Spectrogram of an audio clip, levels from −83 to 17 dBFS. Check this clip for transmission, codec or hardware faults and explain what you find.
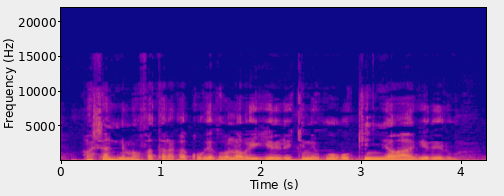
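HE-AAC compression runs throughout the speech, from start to finish. The treble sounds synthesised rather than captured, which points to the likely cause: a low-bitrate HE-AAC v2 encode, around 24 kbps. Only the lower spectrum is coded directly, and the upper bands are rebuilt by copying lower content upward under a coarse envelope. The damage is plainly audible: s sounds turn gritty and metallic, the high harmonics don't line up across the crossover, and nothing is present above 15.4 kHz.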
